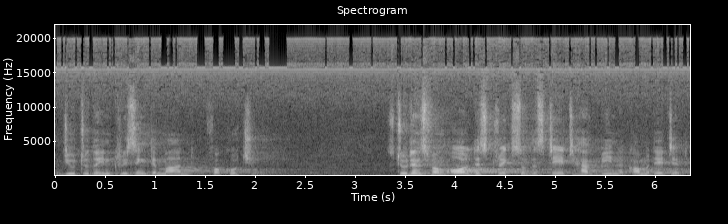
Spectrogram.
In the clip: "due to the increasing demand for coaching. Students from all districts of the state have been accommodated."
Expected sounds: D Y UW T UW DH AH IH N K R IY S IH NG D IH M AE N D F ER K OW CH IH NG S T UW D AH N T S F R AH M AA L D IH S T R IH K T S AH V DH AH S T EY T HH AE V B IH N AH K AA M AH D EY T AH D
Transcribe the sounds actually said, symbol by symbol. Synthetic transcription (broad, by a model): D Y UW T UW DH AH IH N K R IY S IH NG D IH M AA N D F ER K OW CH IH NG S T UW D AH N T S F R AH M AA L D IH S T R IH K T S AH V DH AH S T EY T HH AE V B IH N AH K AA M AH D EY T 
